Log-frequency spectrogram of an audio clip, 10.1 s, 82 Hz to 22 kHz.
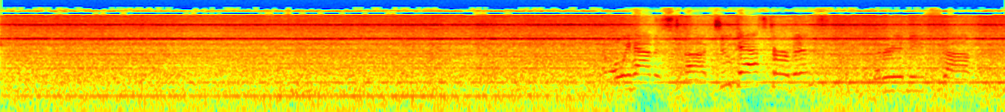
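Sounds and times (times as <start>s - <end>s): gas turbine roar: 0.0s - 10.0s
high-pitched whines: 0.0s - 10.0s
low hum: 0.0s - 10.0s.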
